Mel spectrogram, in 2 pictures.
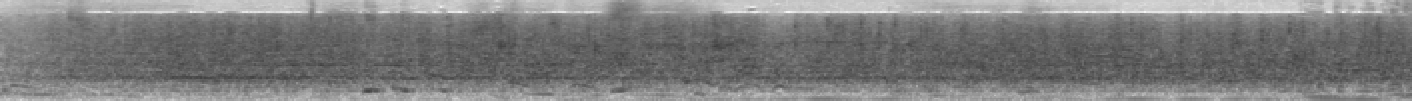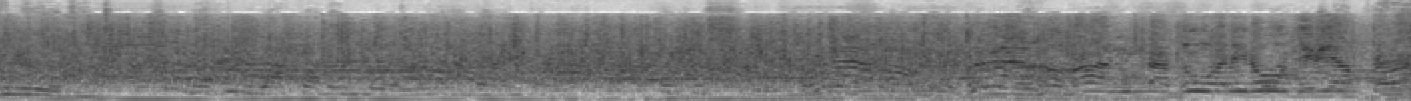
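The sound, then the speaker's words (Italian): Sustained applause from a large audience fills the whole stretch, a dense, steady wash of clapping with crowd noise and murmuring voices mixed in, loud throughout. “Il doppio di applausi, aspetta.”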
